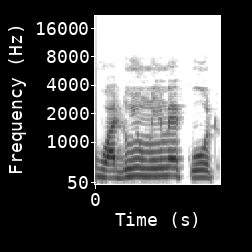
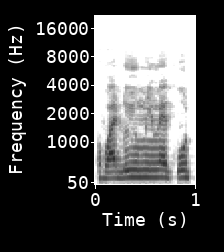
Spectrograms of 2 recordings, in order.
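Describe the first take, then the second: First: Slow exam-question reading. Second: Said in the usual way. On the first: Shown as a demonstration. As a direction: read the question very slowly, word by word. Slow reading, then repeated plainly.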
